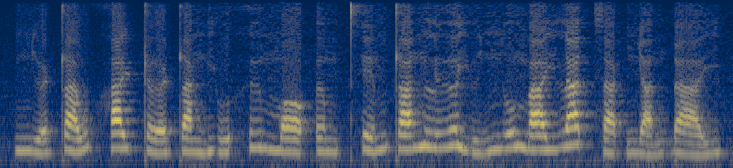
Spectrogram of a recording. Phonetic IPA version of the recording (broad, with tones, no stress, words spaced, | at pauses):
ɲɨ˨˩˨ə̯ʈa˨˩˦w ha˧j ʈəː˨˩˨ʈa˨˩ŋju˨˩˨ hɨ˧mɔ˨˩ ʔə˨˩m t̪ʰe˨˩˦mʈa˧˥nlɨ˧˥ə̯ jɨ˨˩ɲo˧˥ma˧j la˦˥t̚sa˨˩k̚ɲa˨˩˨n ɗa˨˩˨j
